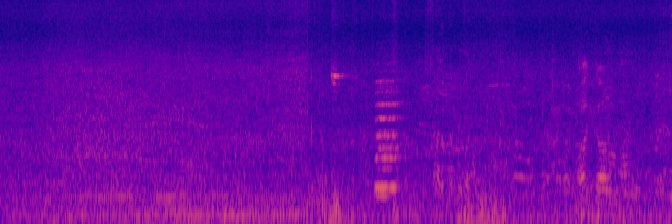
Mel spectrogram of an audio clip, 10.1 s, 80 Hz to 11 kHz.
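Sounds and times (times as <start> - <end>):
motorcycle engines passing: 0.0 - 10.0
vehicle horn honk: 5.6 - 6.1.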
